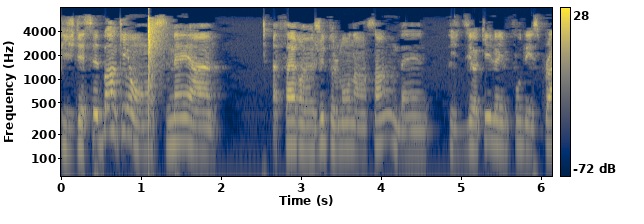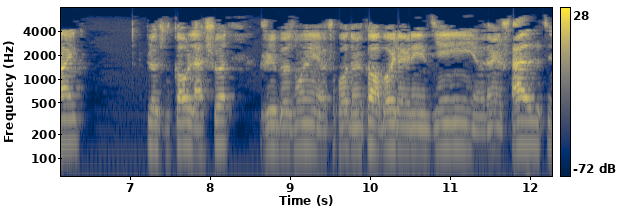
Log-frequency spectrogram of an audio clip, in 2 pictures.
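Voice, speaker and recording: Over noticeable background noise, a man with a Saguenay accent speaks at a moderate pace and a fairly high pitch, with big swings in loudness. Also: ordinary pitch variation. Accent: Saguenay Quebec French. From Quebec, Saguenay. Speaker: teacher and video game tutorial youtuber. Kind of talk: casual talk to viewers. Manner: hesitant, many fillers.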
